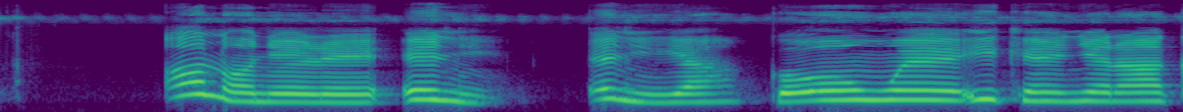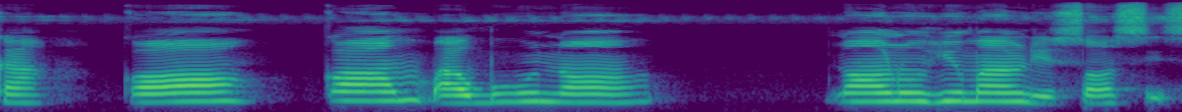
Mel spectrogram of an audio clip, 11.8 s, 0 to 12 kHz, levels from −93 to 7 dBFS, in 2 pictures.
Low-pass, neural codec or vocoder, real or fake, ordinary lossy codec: 10.8 kHz; none; real; none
